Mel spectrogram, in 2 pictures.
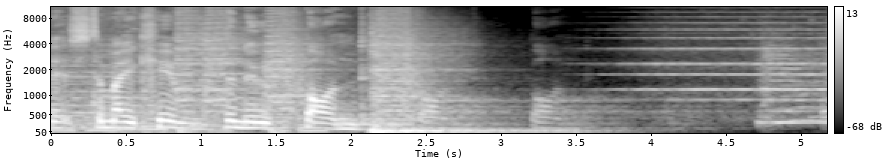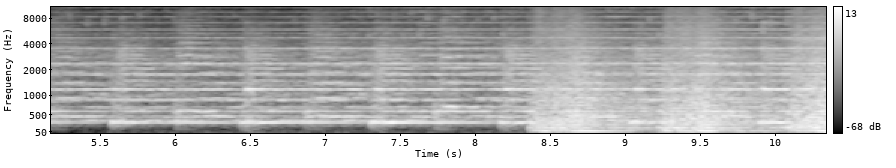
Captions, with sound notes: We had four minutes to make him the new Bond. [ECHOING] Bond, Bond, Bond... [DRAMATIC MUSIC PLAYING]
